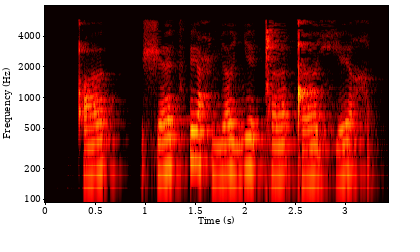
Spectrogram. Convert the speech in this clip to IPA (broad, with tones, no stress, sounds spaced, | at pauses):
qʼ ɜ˩˧ | ʃ ɛ˩˧˩ t͡sʼ e˥˨ ħ ɲ ɜ˩˧˩ ʎ e˧˩ ǁ ɜ˩˧ ǃ ɜ˩˧˩ ç e˩˧˩ χ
